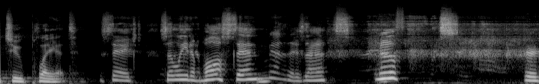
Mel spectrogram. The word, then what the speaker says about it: Polston: Polston.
